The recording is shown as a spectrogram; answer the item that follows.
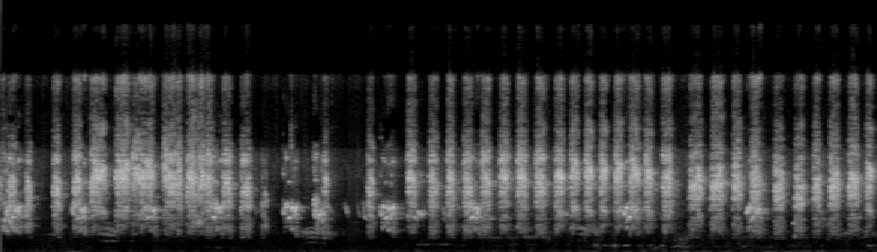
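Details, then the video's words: A group of chicks, eating and playing, keeps up rapid high peeping; the later half turns into evenly spaced, quick repeated chirps. "Cute Chicks Eating and Playing | Baby Chicken Chirping Sounds"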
